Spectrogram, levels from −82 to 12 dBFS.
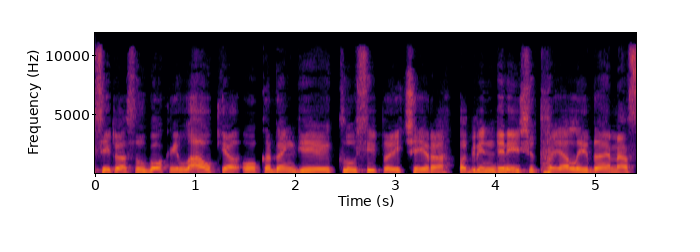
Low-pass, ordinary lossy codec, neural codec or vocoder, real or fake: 10.8 kHz; MP3, 64 kbps; codec, 44.1 kHz, 3.4 kbps, Pupu-Codec; fake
